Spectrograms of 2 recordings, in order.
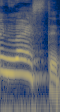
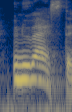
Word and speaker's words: üniversite: bu perdede kelimesinin Aslında doğru okunuşunu biliyoruz ama günlük hayatta yutarak konuşuyoruz ve üniversite diyoruz lütfen dikkat edelim ve hecelerin hepsini testlerin hepsini telaffuz edelim üniversite şeklinde söyleyelim 17 sırada genellikle eski toprakların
